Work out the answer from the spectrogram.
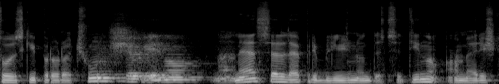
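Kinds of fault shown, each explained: Switch to a distant microphone: From 0.98 to 2.35 s the speech turns roomy and hollow with thinner bass, though the level stays about the same and room noise sits roughly 35 dB below it. This likely means the close microphone dropped out and a farther one took over.
Repeated stalls (stutter): Between 3.37 and 4.56 s the speech catches eleven times as late-arriving data drains the jitter buffer, and the receiver stretches the last sound to fill about 181 ms in total, up to 54 ms per stall. Nothing is lost, but delivery drags.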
